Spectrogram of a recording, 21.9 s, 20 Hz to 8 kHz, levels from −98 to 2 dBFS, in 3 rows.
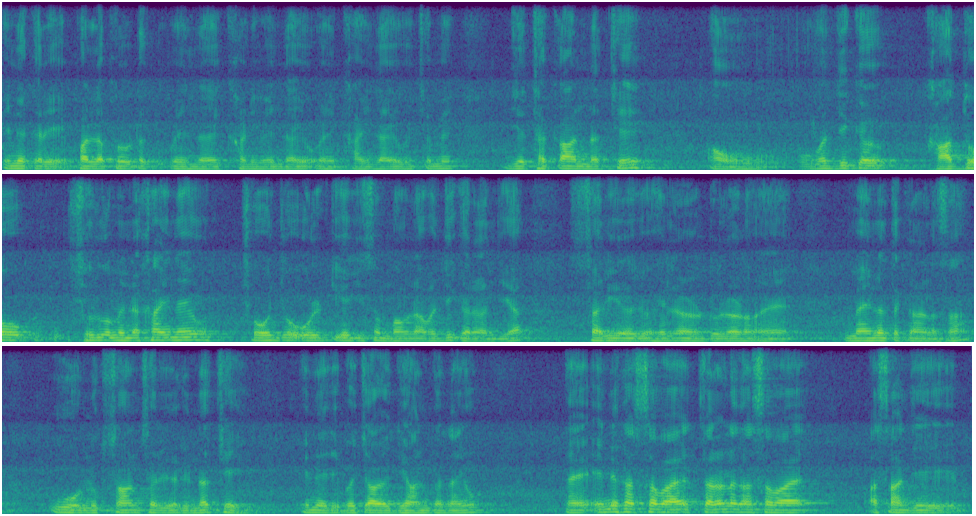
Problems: constant background noise, echo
